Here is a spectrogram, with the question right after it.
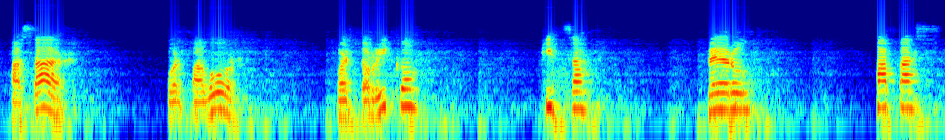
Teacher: In Spanish, there is no puff of air.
